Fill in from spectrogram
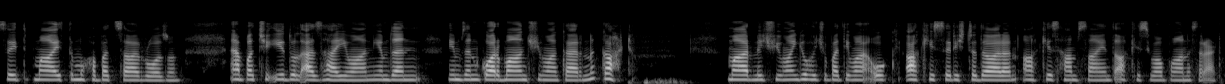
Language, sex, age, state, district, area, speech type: Kashmiri, female, 18-30, Jammu and Kashmir, Bandipora, rural, spontaneous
